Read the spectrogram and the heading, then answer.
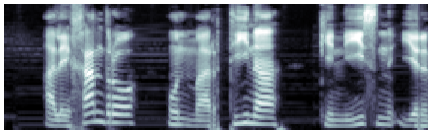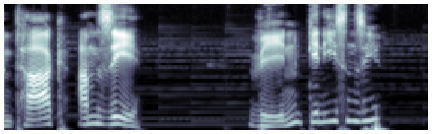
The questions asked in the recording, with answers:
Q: Wen genießen sie?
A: Ihren Tag am See. Sie genießen ihren Tag am See.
